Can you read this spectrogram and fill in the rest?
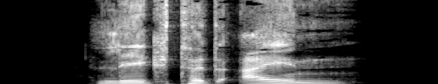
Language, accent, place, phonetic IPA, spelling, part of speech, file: German, Germany, Berlin, [ˌleːktət ˈaɪ̯n], legtet ein, verb, De-legtet ein.ogg
- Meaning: inflection of einlegen: 1. second-person plural preterite 2. second-person plural subjunctive II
